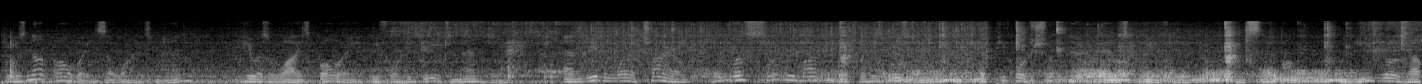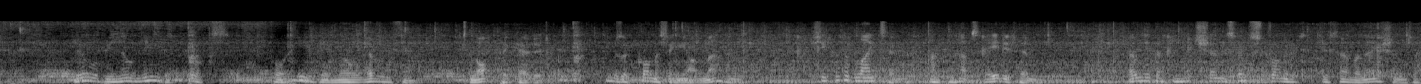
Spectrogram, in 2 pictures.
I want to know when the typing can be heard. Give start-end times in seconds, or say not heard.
not heard.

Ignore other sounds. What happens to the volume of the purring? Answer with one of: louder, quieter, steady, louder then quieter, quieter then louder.
louder then quieter.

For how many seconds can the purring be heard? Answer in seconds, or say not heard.
28 s.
